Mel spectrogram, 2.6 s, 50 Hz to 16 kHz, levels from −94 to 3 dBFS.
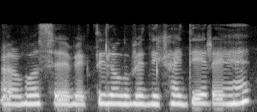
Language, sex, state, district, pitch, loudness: Hindi, female, Jharkhand, Palamu, 245 Hz, -12 LUFS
